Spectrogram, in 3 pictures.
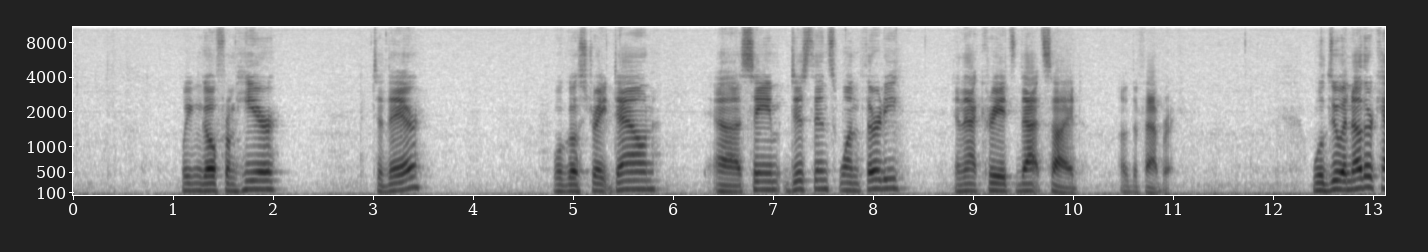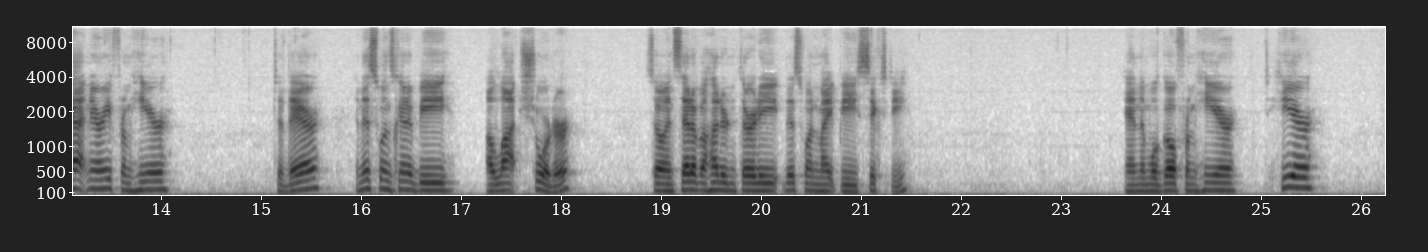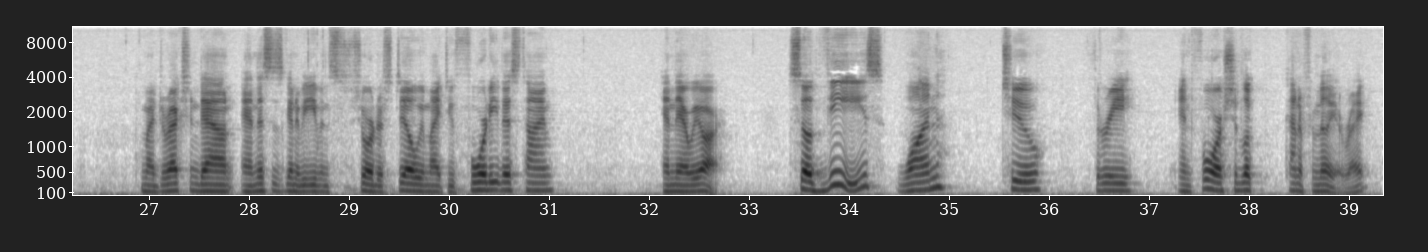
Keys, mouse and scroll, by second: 1.8 click, 3.2 click, 5.5 click, 7.6 Return, 11.8 right click, 12.6 right click, 13.5 click, 14.6 right click, 15.4 click, 17.7 click, 20.8-21.6 typing, 23.1 right click, 24.3 click, 25.2 click, 27.0 click, 28.3-29.5 typing, 30.3 Return, 31.4 click, 33.1 right click, 33.4 scroll, 34.4 click, 34.8 middle click, 35.6 shift+right click, 36.6 shift+click, 37.6 click.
